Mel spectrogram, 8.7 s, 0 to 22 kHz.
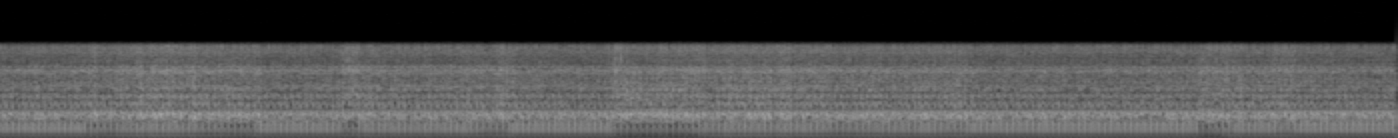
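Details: Orlík 2 JSK 75-2 compressor, one of the first starts after a full overhaul (concentric valves and seals redone), motor temporarily started in star due to household breaker; steady hum with even beat about 2.5 pulses per second, no knocks, running normally.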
